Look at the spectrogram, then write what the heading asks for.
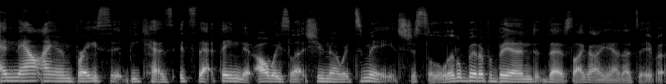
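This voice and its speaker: A fairly quick delivery in a slight Southern US accent, with hardly any pauses. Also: woman. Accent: slight Southern twang. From US South. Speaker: singer-songwriter. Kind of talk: interview.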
